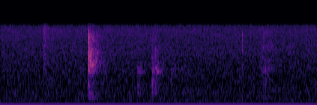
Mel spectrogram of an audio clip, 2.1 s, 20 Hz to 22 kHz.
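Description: Portable record player with its stylus in the run-out groove of a 7-inch single after the music has ended: a steady surface hiss with a few soft clicks.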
